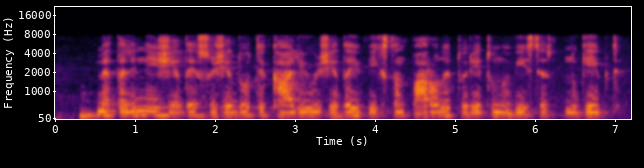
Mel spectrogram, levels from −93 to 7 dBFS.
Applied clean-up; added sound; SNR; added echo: none; none; none; none.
